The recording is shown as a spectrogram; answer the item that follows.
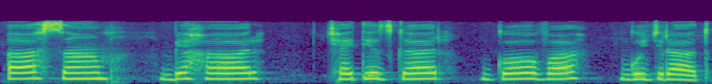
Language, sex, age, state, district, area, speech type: Kashmiri, female, 18-30, Jammu and Kashmir, Budgam, rural, spontaneous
